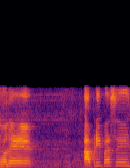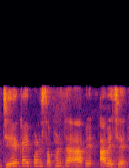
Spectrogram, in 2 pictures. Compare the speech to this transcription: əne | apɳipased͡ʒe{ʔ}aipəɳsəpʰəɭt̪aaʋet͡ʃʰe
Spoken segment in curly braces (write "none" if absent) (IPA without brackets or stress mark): k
